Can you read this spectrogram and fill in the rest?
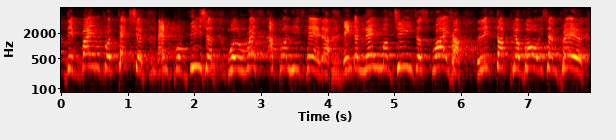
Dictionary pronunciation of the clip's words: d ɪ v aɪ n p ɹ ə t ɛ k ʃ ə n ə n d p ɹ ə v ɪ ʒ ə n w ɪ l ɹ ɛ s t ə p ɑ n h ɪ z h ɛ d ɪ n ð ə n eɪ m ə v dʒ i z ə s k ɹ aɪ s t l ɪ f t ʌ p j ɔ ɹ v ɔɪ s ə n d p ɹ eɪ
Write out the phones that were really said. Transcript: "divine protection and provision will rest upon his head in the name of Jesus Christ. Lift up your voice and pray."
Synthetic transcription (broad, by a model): d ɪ v aɪ n p ɹ ə t ɛ k ʃ ə n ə n p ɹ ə v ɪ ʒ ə n w ɪ l ɹ ɛ s t ə p ɑ n h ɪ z h ɛ d ɪ n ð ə n eɪ m ə v dʒ i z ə s k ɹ aɪ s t l ɪ f t ʌ p j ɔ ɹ v ɔɪ s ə n p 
